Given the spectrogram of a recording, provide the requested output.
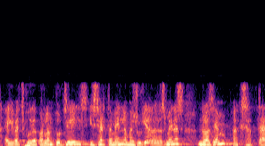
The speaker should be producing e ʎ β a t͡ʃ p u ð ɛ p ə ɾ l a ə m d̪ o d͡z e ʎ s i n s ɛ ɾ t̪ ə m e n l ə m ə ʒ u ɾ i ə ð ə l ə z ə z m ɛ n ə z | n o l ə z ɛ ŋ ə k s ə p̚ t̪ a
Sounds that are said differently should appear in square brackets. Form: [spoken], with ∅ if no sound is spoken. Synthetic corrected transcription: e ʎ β a t͡ʃ p u ð ɛ p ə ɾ l a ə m [t̪] o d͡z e ʎ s i [∅] s ɛ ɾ t̪ ə m e n l ə m ə ʒ u ɾ i ə ð ə l ə z ə z m ɛ n ə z | n o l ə z ɛ [m] ə k s ə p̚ t̪ a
